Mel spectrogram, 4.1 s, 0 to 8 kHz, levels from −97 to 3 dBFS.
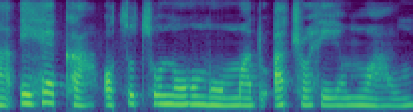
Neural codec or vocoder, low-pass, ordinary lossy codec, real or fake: codec, 16 kHz, 0.8 kbps, ZipCodec; none; none; fake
